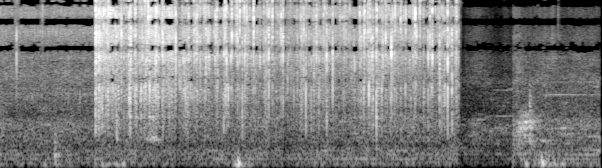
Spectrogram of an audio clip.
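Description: Beef fried rice being stirred and tossed in a nonstick frying pan: sizzling and crackling with the scrape of a spatula, loud from about a second in until near the end, then quieter with a few soft knocks.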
